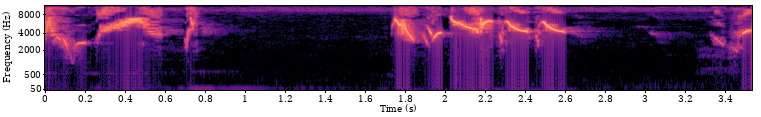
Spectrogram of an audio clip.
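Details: Black-throated canary singing lively as a tutor recording for training songbirds: high, sweeping whistled and chirped phrases, a burst at the start, a pause, then a fast run of rapid descending slurred notes.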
